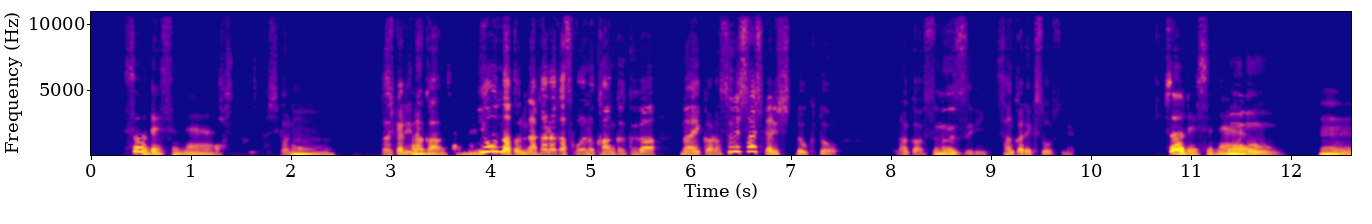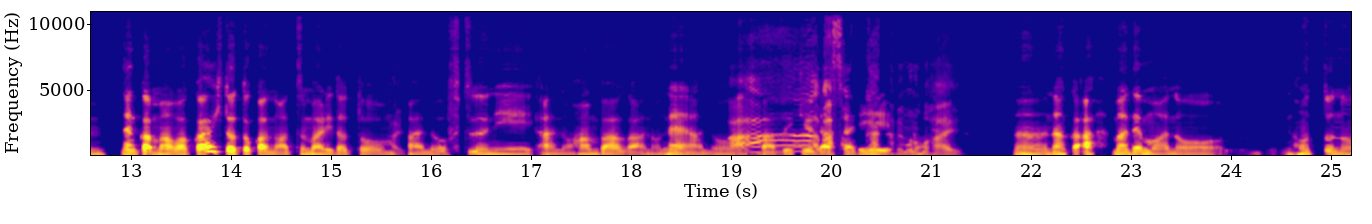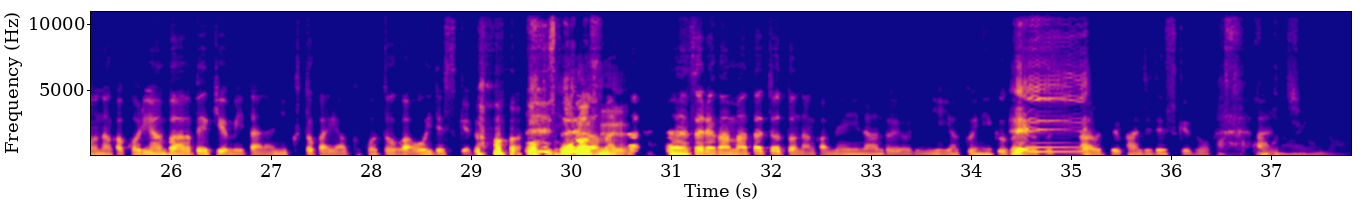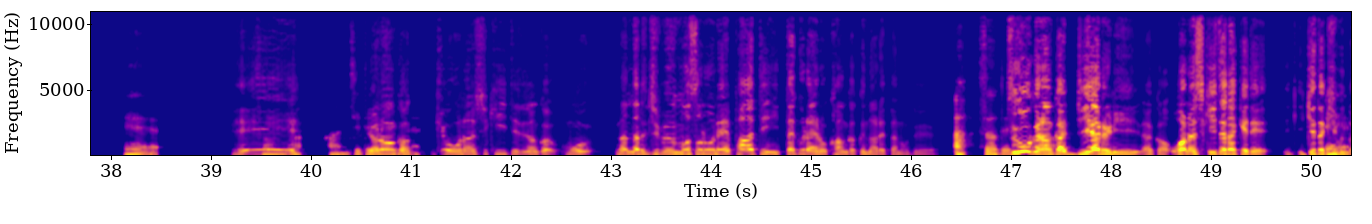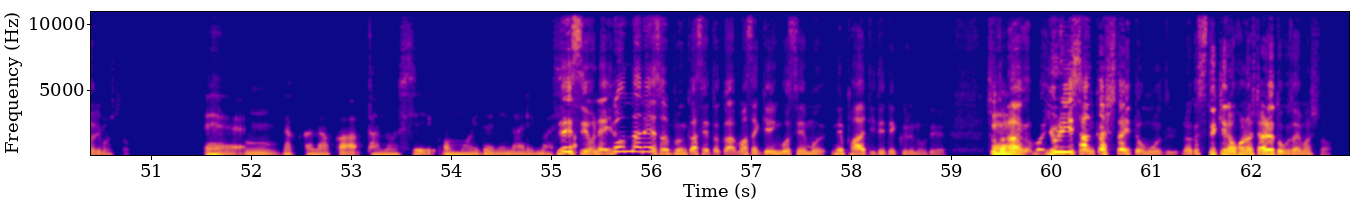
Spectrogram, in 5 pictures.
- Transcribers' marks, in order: other noise; laughing while speaking: "多いですけど"
- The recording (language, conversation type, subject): Japanese, podcast, 現地の家庭に呼ばれた経験はどんなものでしたか？
- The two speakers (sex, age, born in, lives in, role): female, 45-49, Japan, United States, guest; male, 35-39, Japan, Japan, host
